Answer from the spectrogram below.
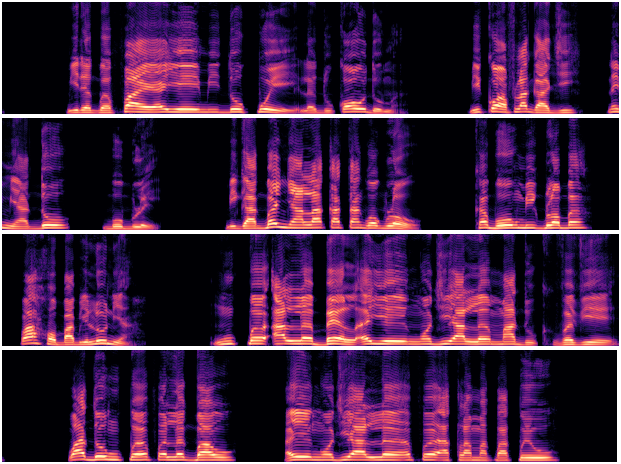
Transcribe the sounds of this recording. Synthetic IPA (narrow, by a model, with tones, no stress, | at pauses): mĩ˨ɖɛ˨ɡ͡bɛ˨ɸa˦ɛ˨e˦jɛ˦mĩ˨d̪o˦k͡po˦ḛ˨lɛ˨d̪u˨kɔ˦wo˦d̪o̰˨mɛ̰̃˨ | mĩ˨kɔ˦a˨fla˦ɡa˨d͡ʑi˦ | nɛ̃˦mĩ˨a˨d̪o˦ | bo˨blo˨ḛ˨ | mĩ˨ɡa˨ɡ͡bɛ˦ɲã˨la˦ka˦t̪ã˦ɡɔ˨ɡ͡blɔ˦o̰˨ | kɛ˦bo˨wŋ˦mĩ˦ɡ͡blɔ˦bɛ˦ | wo˦a˦xɔ˨ba˨bi˨lo˦nĩ˨a̰˨ | ŋũ˦k͡pɛ˦ʔa˨lɛ˦bɛ˦le˦jɛ˦ŋɔ̃˨d͡ʑi˦a˨lɛ˦mã˦d̪u˨kvɛ˨vi˦e˨ | wo˦a˨d̪o˦ŋũ˦k͡pɛ˦ɛ˦ɸɛ˦lɛ˦ɡ͡ba˦wo˦ | e˦jɛ˦ŋɔ̃˨d͡ʑi˦a˨lɛ˦ɛ˦ɸɛ˦a˨kla˨mã˨k͡pa˨k͡pe˦wo˦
